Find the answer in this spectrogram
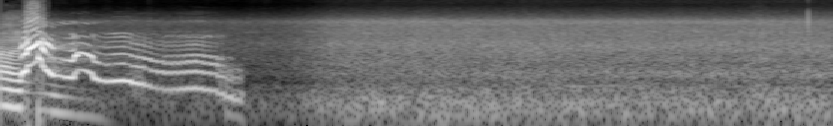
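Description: Young Samoyed whining in a high, wavering call whose pitch bends up and down, ending abruptly about a second in. A steady hiss follows.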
